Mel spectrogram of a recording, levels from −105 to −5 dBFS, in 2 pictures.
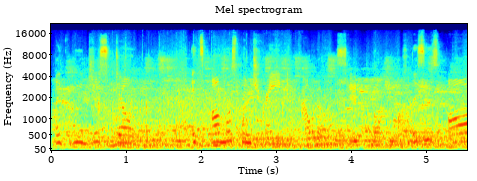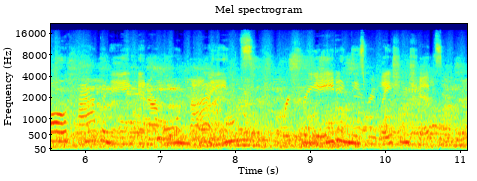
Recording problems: murmuring crowd; loud; throughout; as loud as the speech

